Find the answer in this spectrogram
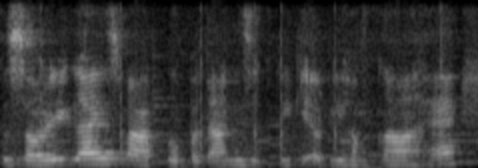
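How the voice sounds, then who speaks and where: Fast-talking young woman vlogger. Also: on the high side, fairly even intonation, soft background music. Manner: talks fast, mixing in English words. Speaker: nursing graduate vlogger. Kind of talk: casual Q&A vlog. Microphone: phone held in hand.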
